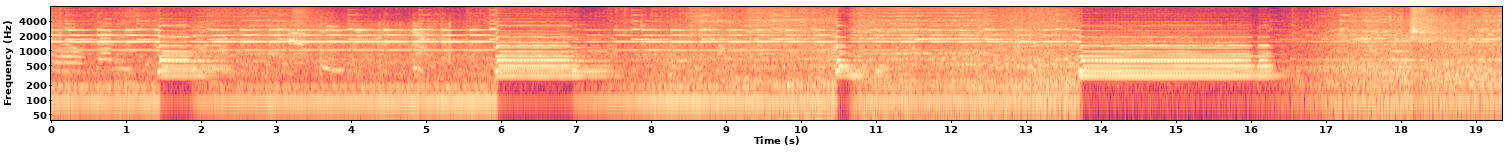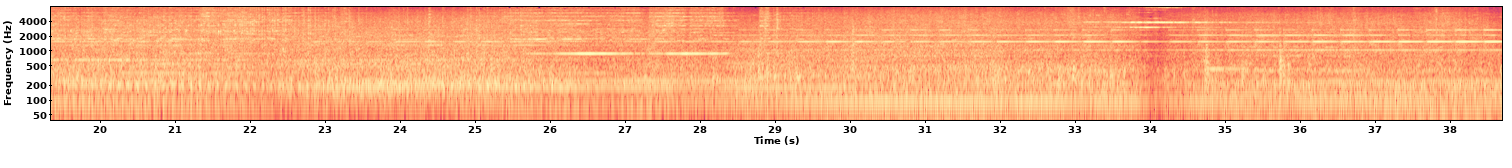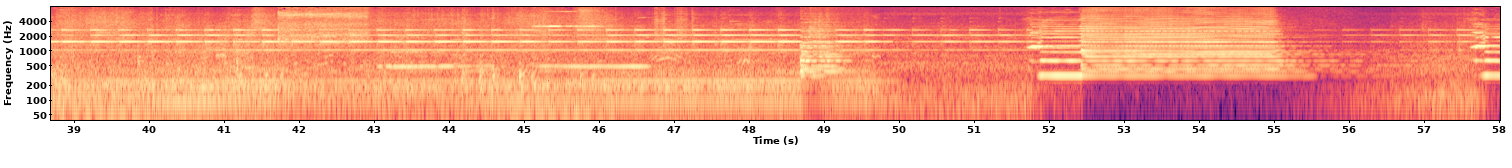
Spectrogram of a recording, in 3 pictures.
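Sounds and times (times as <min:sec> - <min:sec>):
locomotive air horn: 0:01.4 - 0:02.2, 0:05.9 - 0:07.2, 0:10.4 - 0:10.9, 0:13.7 - 0:16.4, 0:48.7 - 0:49.2, 0:51.7 - 0:55.8, 0:57.6 - 0:58.0
train wheels clattering on rails: 0:16.4 - 0:49.8.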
